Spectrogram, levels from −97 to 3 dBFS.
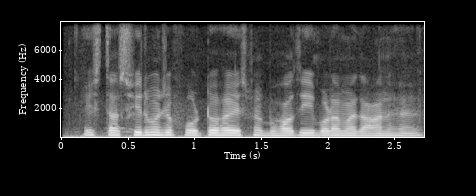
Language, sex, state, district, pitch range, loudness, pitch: Hindi, male, Chhattisgarh, Raipur, 150-165 Hz, -14 LUFS, 155 Hz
